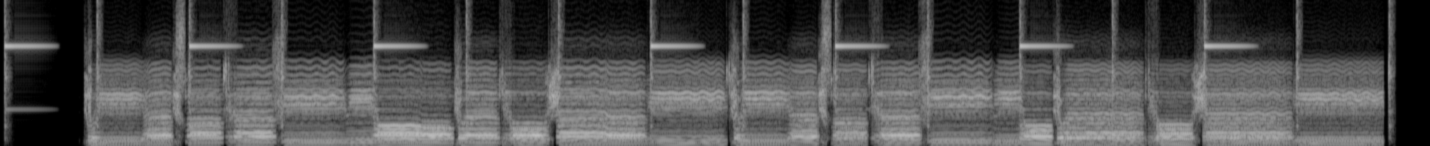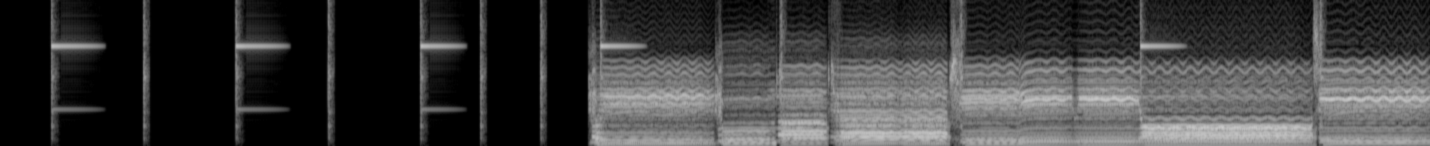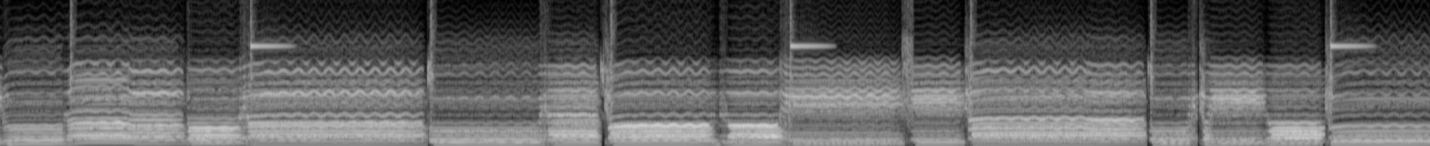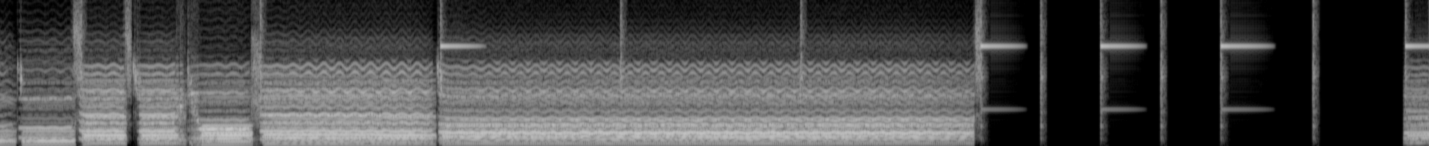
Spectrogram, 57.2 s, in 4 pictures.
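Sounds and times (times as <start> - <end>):
choir singing a Credo with all voices: 0.9 - 13.9, 20.2 - 52.7, 57.0 - 57.1.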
